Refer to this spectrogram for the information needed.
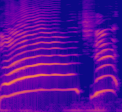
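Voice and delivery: high, loud mock scream; imitated ride scream. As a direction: yell it like dad on a ride. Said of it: "he's on a ride".

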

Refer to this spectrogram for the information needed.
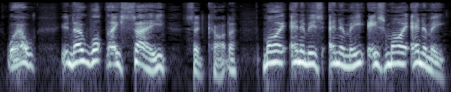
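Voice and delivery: Carter voice. Acted.

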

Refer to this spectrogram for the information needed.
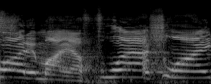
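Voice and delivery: high-pitched, drawn-out outraged holler; indignant yell. Acted. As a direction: yell it way up high, stretching the words. Acted outburst over reading in dark.

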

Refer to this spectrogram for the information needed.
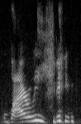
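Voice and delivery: put-on exasperated New York accent. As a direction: complain it like a New Yorker. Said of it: "your New York accent comes out".

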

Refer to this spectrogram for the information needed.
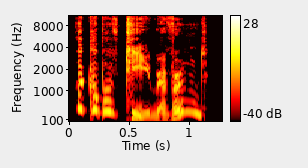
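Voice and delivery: high, sweet voice of a plump lady; lady's voice. A narrator's reading. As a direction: lift the voice high for the tea lady. Plump lady offers tea.

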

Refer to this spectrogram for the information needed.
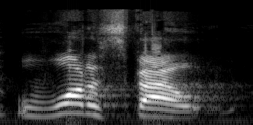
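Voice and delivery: slow, loud Cajun "Water spout"; Cajun accent. Retold or imitated. Slow hammed-up Cajun accent. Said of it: "my impression of a Cajun person saying water".

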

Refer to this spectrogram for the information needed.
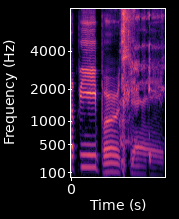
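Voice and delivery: slow, droopy deadpan comic voice; Jackie Vernon impression. Quoting Frosty the Snowman for his friends, slow deadpan. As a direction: drag it out like a tired hangdog comedian. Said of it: "my Jackie Vernon impression".

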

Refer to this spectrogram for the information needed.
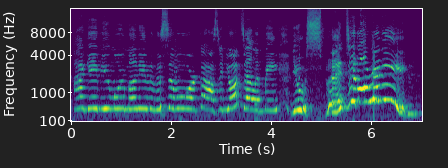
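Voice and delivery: high, loud wailing tirade; hammed-up scandalized yelling, near singsong; mock outrage. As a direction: shriek in disbelief, drawing out the words. Acted outburst over spent money.

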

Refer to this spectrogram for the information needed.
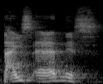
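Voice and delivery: slow, high mock shout in German; retold shout. Retelling shouting around Germany, drawn-out mock shout. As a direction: call it out long and slow. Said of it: "I would just shout".

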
